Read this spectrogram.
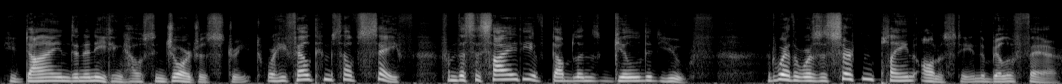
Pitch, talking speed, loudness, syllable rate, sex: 160 Hz, 190 wpm, -21 LUFS, 5.3 syllables/s, male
